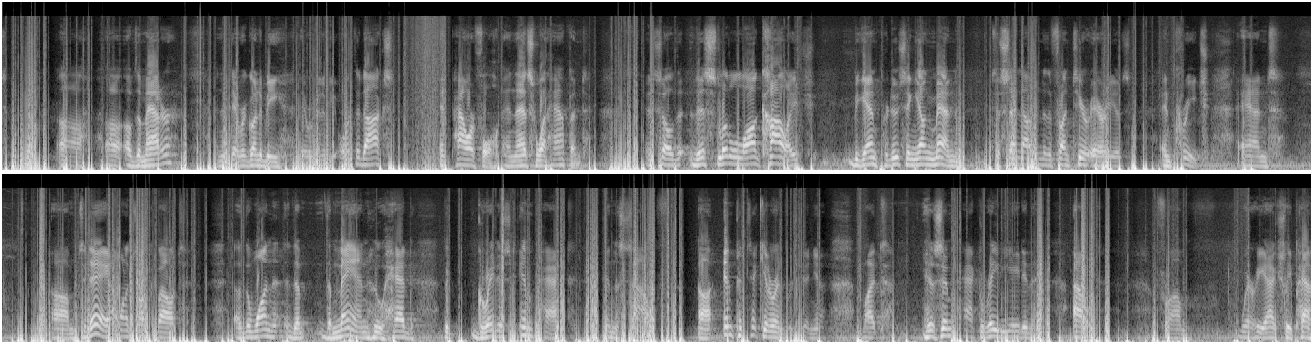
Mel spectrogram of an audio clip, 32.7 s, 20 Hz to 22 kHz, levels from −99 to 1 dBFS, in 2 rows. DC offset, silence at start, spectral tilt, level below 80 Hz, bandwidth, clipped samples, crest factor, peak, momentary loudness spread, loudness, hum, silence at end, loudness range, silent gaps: under 0.1%; 0 s; -6.5 dB/octave; -16 dBFS; 15.5 kHz; 0.2%; 12 dB; 0 dBFS; 8 LU; -16 LUFS; none; 0 s; 2 LU; none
